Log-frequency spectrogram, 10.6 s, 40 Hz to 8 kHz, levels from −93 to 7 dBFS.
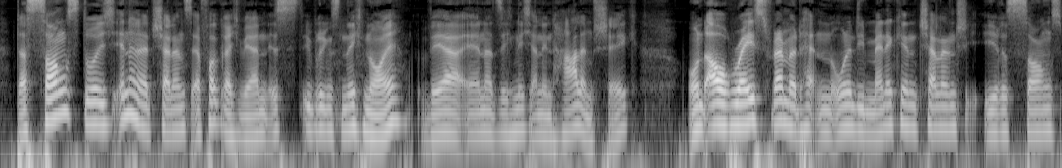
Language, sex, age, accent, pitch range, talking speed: German, male, 20-39, German, 115-155 Hz, 165 wpm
